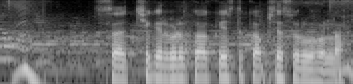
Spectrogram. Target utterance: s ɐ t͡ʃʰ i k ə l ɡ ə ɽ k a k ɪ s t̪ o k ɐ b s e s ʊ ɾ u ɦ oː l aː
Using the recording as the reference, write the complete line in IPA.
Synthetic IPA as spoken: s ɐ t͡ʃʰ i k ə ɾ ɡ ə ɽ k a k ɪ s t̪ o k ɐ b s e s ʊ ɾ u ɦ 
